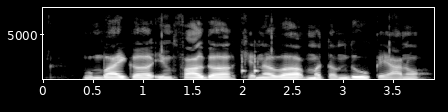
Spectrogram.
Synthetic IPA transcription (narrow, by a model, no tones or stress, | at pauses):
mumbajɡɐʔimpʰalɡɐkʰet̚nɐβɐmɐtɐmdukɐjano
